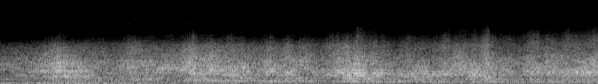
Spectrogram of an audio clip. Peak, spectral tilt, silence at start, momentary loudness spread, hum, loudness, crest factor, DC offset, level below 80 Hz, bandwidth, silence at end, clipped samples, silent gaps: -2 dBFS; -9.5 dB/octave; 0 s; 7 LU; none; -21 LUFS; 18 dB; under 0.1%; -36 dBFS; 6 kHz; 0 s; under 0.1%; none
